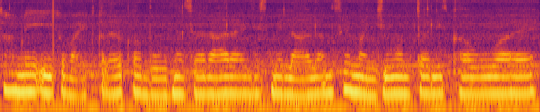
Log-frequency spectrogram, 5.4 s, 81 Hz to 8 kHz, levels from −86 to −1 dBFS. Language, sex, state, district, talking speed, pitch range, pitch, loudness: Hindi, female, Chhattisgarh, Raipur, 210 wpm, 170-180 Hz, 175 Hz, -16 LUFS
